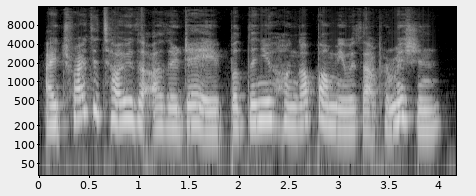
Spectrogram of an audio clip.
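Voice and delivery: usual speaking voice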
